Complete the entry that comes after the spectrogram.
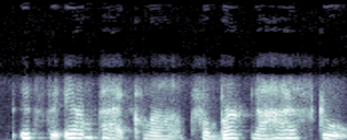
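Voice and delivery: quiet, soft delivery. Retelling answering people outside a restaurant who asked who they were, a quiet remark. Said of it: "And I quietly said".

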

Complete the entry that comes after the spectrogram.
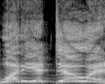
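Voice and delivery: high, loud yell.

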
